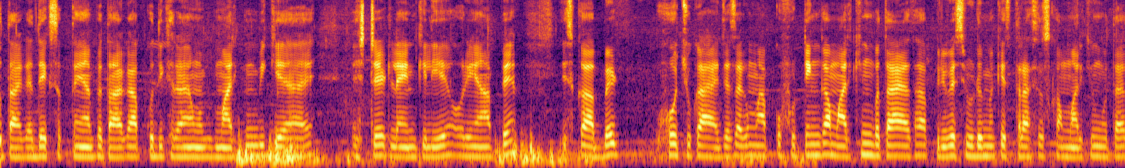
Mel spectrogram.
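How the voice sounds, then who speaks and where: Amid a noisy background, a medium-pitched man walks an outdoor construction site and films on his phone. He gives a repetitive, explanatory walkthrough of the work, slipping in English technical terms.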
